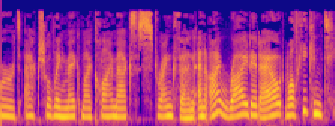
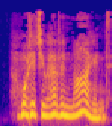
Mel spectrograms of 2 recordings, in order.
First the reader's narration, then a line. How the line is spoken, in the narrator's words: ask breathlessly as I'm having trouble keeping adequate oxygen in my lungs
